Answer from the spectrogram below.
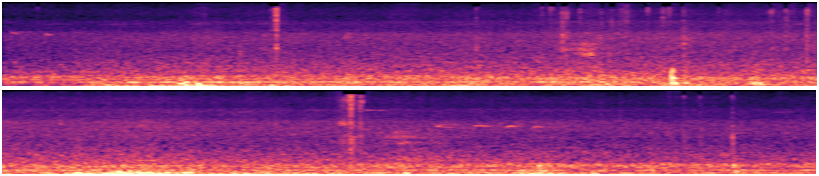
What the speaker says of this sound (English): Very, very nice bees to work with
